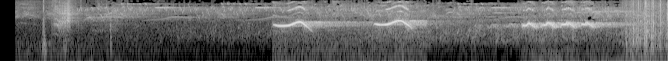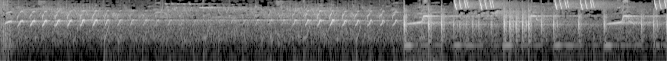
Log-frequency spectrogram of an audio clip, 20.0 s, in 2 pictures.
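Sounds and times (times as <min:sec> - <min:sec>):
loud whistled bird calls: 0:03.6 - 0:13.3, 0:14.2 - 0:20.0
birds whistling: 0:04.0 - 0:13.4, 0:14.1 - 0:20.0
wavering run of bird notes: 0:04.1 - 0:20.0.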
